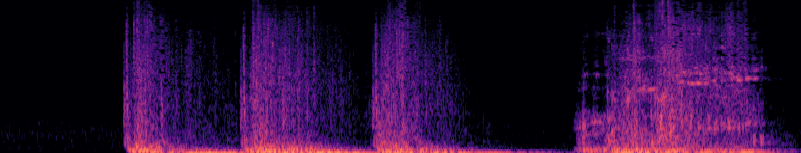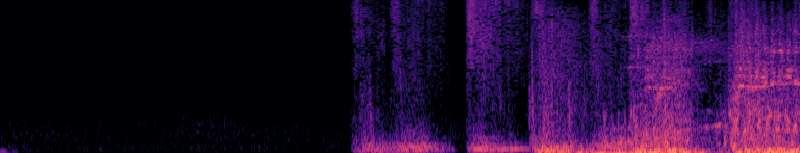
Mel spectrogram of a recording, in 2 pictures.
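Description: A large beast growls and roars loudly.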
